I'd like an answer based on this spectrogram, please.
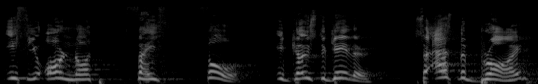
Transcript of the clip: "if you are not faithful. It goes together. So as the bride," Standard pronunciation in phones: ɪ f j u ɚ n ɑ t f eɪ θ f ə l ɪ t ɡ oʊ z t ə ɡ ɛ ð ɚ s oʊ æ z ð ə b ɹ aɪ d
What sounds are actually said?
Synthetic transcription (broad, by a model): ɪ f j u ɚ n ɑ t f eɪ θ f ə l ɪ t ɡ oʊ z t ə ɡ ɛ ð ɚ s oʊ æ z ð ə b ɹ aɪ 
